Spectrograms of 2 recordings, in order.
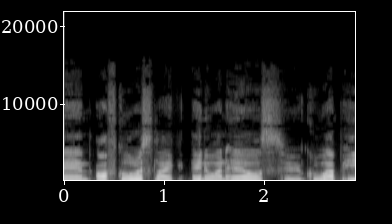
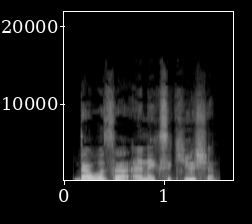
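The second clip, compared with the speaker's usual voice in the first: usual speaking voice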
